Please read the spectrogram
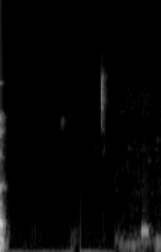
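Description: Quiet room tone with a single short, sharp click about a second and a half in, made at the computer. The tail of a spoken 'hmm' sits at the very start, and a faint murmur near the end.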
